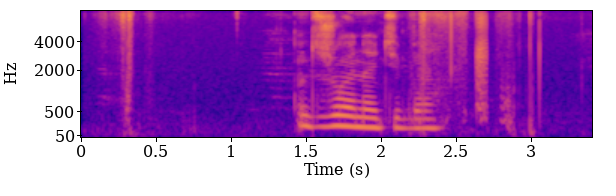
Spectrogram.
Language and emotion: Russian, neutral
